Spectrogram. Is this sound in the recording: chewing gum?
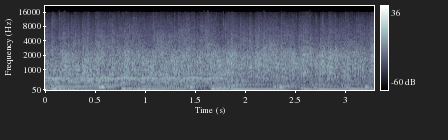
no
